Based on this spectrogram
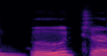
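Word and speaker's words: Boutte: You have uh, Boot or Butte, however you say his name, Butte, the LSU yeah.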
